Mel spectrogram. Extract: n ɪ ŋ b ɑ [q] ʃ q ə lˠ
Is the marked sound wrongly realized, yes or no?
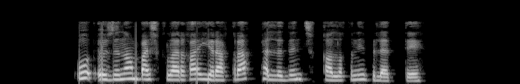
yes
